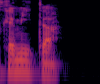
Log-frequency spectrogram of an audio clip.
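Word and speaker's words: Kamita (神田): Il s'écrit comme Kanda, mais se prononce Kamita, répondit Kamita.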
